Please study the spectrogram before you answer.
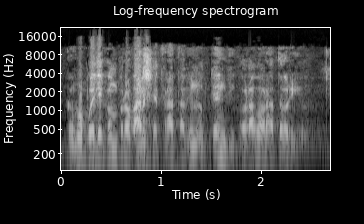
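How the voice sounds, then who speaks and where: A man playing an erudite, self-assured scientist in a suspense radio drama, explaining things formally and with deliberate pauses. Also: deep voice, steady tone, soft background music, lightly acted. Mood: proud, lecturing. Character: erudite, self-assured male scientist who creates ghost images.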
